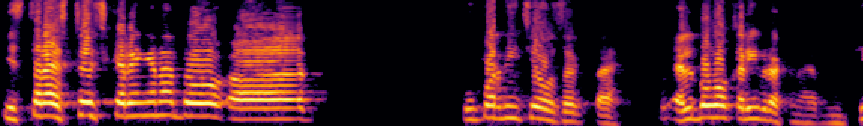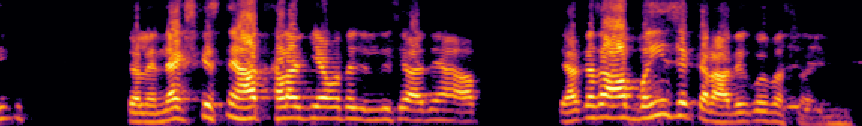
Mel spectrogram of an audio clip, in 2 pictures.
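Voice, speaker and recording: A man's voice: high-pitched, lively intonation, poor audio. A man teaching an Arabic class to adults, encouraging students and often checking that they follow. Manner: encouraging, repeats "theek hai" checks often. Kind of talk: classroom lesson.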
